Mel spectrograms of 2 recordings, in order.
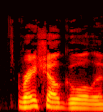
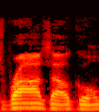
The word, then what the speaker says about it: Ra's al Ghul: For the listeners and viewers who aren't aware, Ra's al Ghul, and that's how you're supposed to say his name, often has his name mispronounced in various media as Ra's al Ghul.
